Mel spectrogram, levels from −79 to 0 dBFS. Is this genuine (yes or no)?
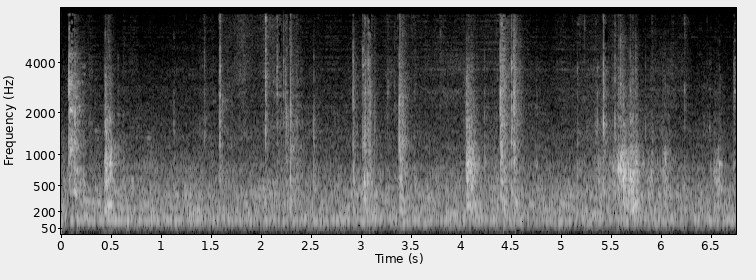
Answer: yes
